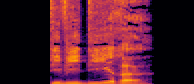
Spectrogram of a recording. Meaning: inflection of dividieren: 1. first-person singular present 2. first/third-person singular subjunctive I 3. singular imperative
- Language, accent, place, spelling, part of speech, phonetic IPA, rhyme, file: German, Germany, Berlin, dividiere, verb, [diviˈdiːʁə], -iːʁə, De-dividiere.ogg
